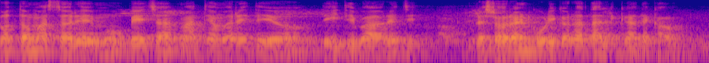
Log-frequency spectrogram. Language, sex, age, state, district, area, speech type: Odia, male, 18-30, Odisha, Ganjam, urban, read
